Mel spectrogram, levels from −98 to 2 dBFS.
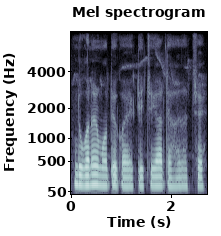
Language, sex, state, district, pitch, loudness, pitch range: Bengali, male, West Bengal, Cooch Behar, 125 Hz, -20 LUFS, 120-130 Hz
